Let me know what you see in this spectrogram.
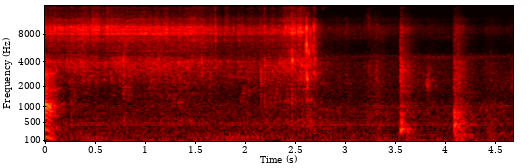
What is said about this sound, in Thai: เติมน้ำลงไปจ้า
